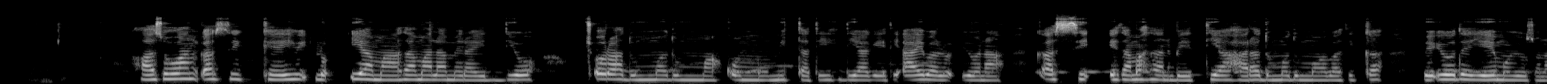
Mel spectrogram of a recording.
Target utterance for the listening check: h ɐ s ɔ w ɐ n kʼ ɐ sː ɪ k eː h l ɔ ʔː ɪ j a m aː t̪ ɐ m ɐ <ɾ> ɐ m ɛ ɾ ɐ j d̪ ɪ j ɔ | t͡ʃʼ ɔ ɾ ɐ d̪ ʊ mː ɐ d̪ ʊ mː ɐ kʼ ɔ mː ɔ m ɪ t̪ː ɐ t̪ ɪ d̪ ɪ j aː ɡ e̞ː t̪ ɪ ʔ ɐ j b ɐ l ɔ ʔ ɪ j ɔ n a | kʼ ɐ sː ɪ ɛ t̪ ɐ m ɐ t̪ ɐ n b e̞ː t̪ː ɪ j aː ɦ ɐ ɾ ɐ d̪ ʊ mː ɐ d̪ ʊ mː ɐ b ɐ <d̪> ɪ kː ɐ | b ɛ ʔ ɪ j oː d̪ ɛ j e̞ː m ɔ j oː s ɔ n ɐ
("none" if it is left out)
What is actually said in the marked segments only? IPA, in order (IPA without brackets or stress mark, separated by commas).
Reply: l, t̪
